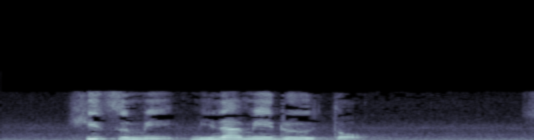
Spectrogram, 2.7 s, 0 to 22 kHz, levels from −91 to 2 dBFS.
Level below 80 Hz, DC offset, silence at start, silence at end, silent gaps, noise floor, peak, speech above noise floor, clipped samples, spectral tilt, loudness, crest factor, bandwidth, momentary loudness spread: -50 dBFS; under 0.1%; 0 s; 0 s; none; -46 dBFS; -8 dBFS; 22 dB; under 0.1%; -4.5 dB/octave; -25 LUFS; 18 dB; 8 kHz; 10 LU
